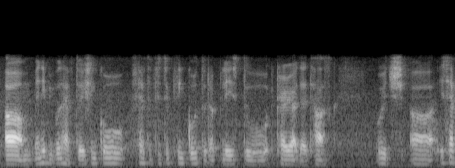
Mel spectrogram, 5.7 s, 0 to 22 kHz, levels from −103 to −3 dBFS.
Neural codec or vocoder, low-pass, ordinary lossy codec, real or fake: none; 5.4 kHz; Opus, 24 kbps; real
